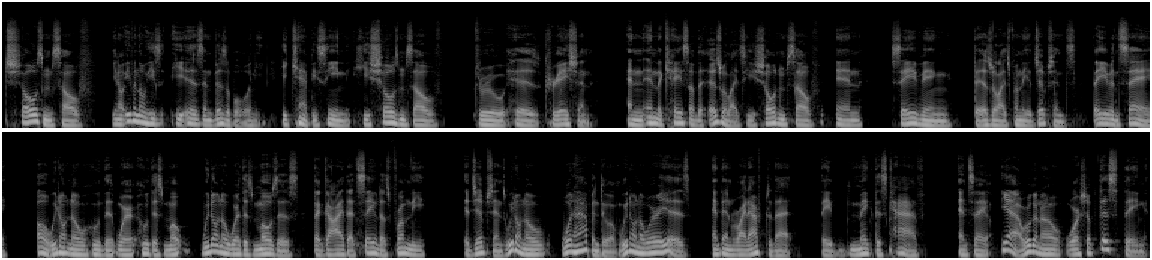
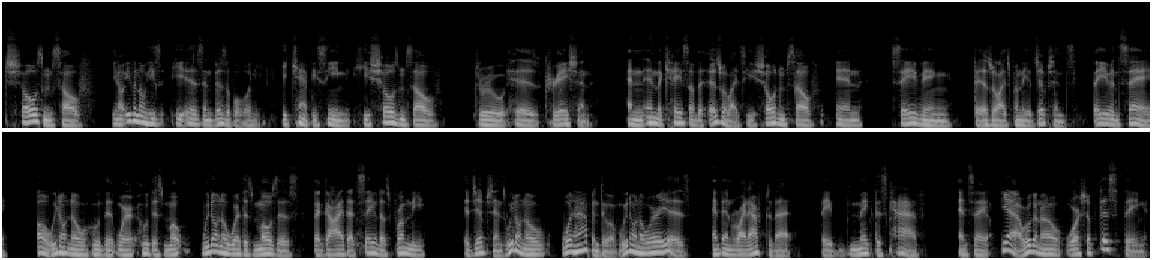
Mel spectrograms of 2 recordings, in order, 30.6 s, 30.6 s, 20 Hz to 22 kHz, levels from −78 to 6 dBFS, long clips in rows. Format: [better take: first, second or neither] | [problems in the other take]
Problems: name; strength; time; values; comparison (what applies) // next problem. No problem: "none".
first | muffled; slightly; fading above 2.5 kHz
